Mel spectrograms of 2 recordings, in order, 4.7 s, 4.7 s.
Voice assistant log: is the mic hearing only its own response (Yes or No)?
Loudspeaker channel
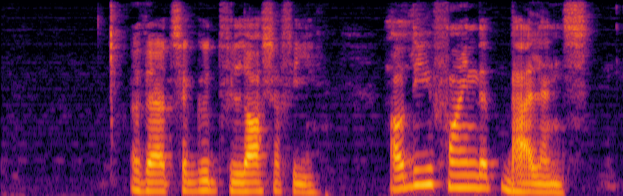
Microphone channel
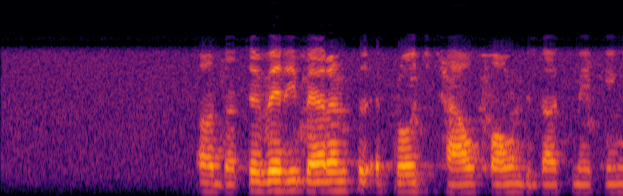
No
